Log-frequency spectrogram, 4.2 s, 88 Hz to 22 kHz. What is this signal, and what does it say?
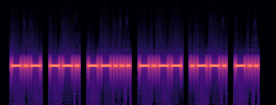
Morse code, heard as a keyed tone, about 25 wpm, 700 Hz. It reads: KG7YPD
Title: USA Callsign DE Callsign 25wpm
